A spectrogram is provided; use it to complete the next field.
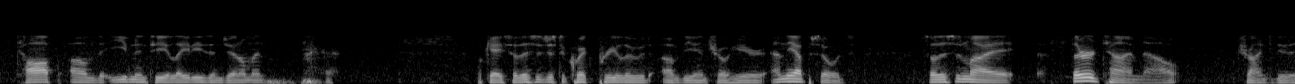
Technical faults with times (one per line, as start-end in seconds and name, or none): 2.66-3.34 speech cut by the noise suppressor
10.43-10.73 speech cut by the noise suppressor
